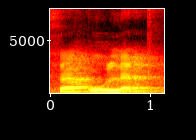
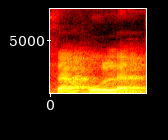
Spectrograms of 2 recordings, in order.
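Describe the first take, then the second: The two takes are said the same way.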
